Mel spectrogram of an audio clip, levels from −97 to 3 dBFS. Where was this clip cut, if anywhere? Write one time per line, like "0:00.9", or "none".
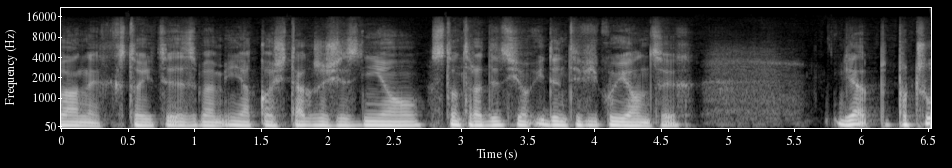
0:02.8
